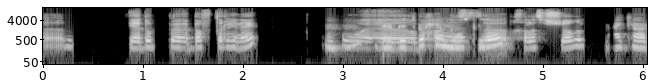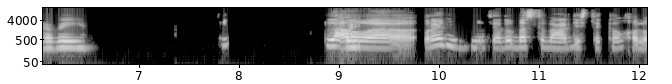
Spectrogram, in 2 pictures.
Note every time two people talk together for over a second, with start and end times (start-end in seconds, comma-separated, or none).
3.0-4.7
